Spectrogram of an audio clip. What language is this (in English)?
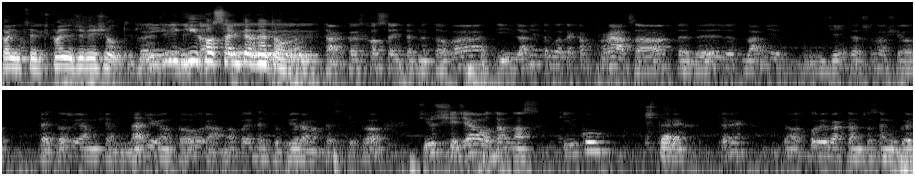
Polish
